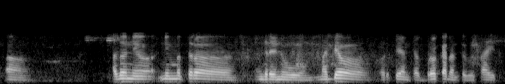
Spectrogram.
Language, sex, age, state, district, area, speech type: Kannada, male, 18-30, Karnataka, Kolar, rural, conversation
